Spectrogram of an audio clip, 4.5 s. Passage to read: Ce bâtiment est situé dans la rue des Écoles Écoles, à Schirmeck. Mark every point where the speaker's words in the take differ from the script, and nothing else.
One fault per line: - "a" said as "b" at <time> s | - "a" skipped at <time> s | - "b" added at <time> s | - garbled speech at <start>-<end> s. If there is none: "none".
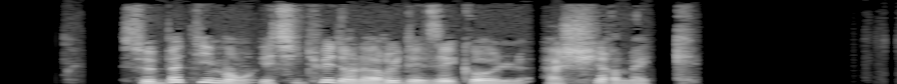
- "Écoles" skipped at 2.7 s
